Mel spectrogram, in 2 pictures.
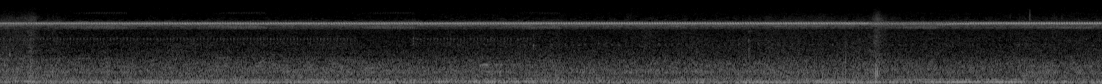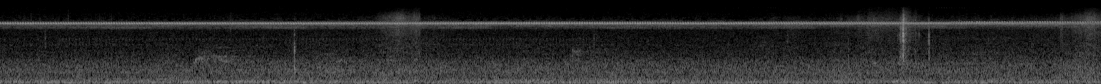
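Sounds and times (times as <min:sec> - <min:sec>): crickets and insects trilling: 0:00.0 - 0:22.0.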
